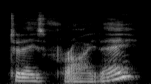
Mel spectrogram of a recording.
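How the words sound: It starts low and rises up. It sounds like a question. "A low rise"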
